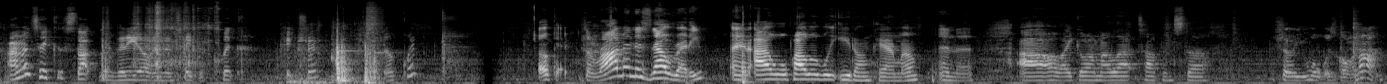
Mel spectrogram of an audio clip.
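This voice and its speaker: A woman's voice: mid-range voice, moderate pace, pushed and bright, a little hiss or hum, poor audio. A young woman chatting casually while cooking, telling a story in a rambling way and often correcting herself. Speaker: cooking vlogger.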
